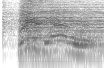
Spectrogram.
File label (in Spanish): Voces Hot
